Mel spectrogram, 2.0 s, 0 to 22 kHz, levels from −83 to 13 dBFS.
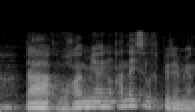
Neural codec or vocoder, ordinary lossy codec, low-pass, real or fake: none; none; none; real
